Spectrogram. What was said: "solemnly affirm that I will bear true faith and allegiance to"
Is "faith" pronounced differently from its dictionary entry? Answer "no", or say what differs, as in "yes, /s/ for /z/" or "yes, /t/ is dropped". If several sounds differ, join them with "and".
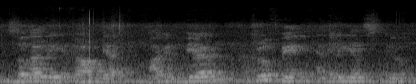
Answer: yes, /p/ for /f/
